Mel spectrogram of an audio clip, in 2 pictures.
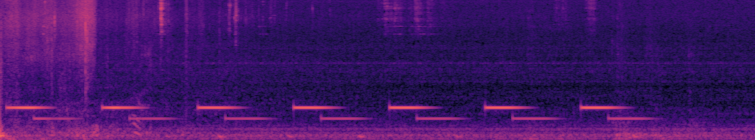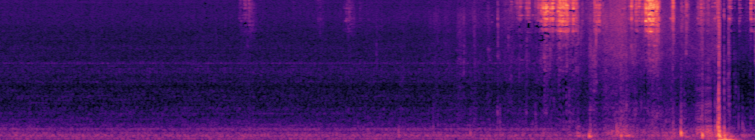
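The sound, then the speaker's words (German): Keys jangle as a garage is opened. A two-note electronic chime repeats several times over a low rumble for the first ten seconds, then a louder clatter comes near the end. “Ich muss eben die Garage aufmachen. Moment bitte.”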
